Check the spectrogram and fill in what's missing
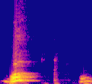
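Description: A dog barks once loudly at close range, followed by a faint short yip and another quick bark, with silence between.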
